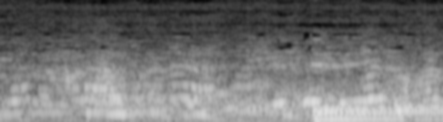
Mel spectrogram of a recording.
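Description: Intro of a dance remix: voices over music, with a sustained synth chord coming in about one and a half seconds in, just as a voice says "Hello".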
